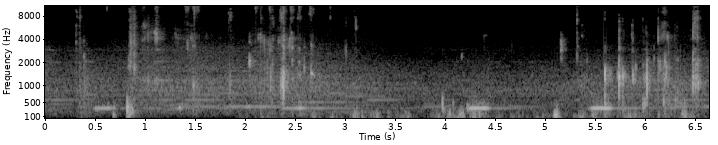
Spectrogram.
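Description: Someone sipping and swallowing water, a series of close, quiet wet gulps, clicks and mouth noises spread unevenly over several seconds with no talk.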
